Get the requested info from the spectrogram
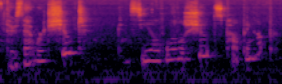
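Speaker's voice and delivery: whispered aside. Real, not acted. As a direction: softly point it out in a whisper. Whispered aside during reading.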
